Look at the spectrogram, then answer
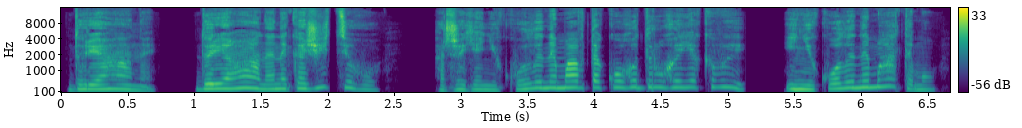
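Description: A woman's voice: fairly low pitch, expressive, a little fast, a little mellow, dry recording, studio quality. A woman reading aloud voices a devoted, emotional male painter who speaks earnestly and urgently. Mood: pleading.

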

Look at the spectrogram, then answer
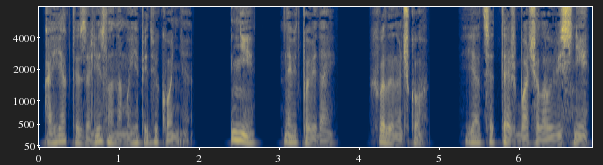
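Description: Man reading a queen, regal, sharp, commanding, husky low voice, dry storybook audio. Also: fairly quick, no echo. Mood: wondering. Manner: sharp and commanding, drops to a hushed whisper. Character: startled, dignified queen woken from a dream.

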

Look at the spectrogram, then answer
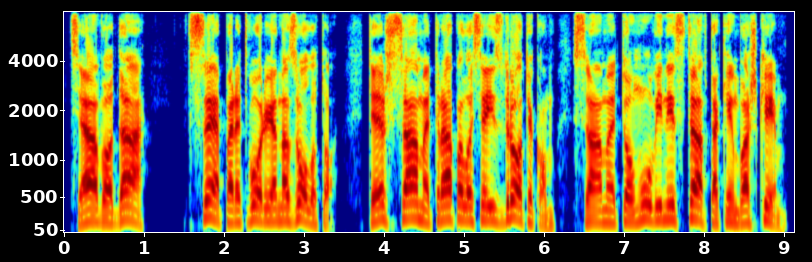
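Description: A man reading the part of a sensible, quick-thinking boy in a storybook, speaking earnestly. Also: on the high side, fairly bright tone, no echo, clean studio sound, close to an everyday voice.

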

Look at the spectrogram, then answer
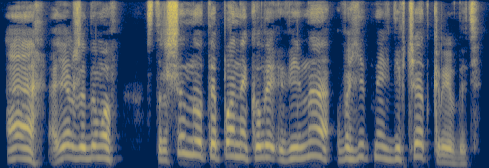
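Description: A man voicing a talkative army field medic who speaks slowly and soothingly with deference. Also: sits high, lively intonation, dark tone, no echo, clean studio sound, pitched above the performer's own voice. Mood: chatty, reassuring. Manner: chatty, deferential, slow and soothing.

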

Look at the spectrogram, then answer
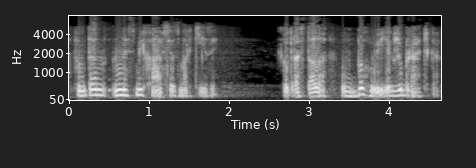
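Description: Husky, gravelly male audiobook narrator. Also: on the high side, steady tone, moderate pace, no room sound, muffled recording.

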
